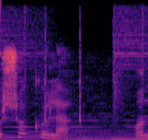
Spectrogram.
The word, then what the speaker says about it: chocolate: Si on voit le mot chocolat, en anglais ça s'écrit chocolateux. À l'oral, cela se prononce chocolate. Ici, le O du milieu devient quasiment inexistant et le A final devient un I.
